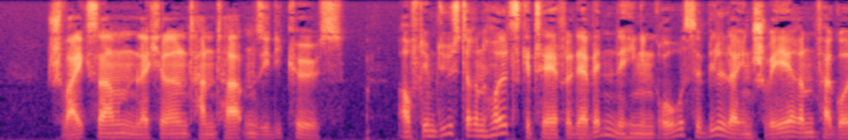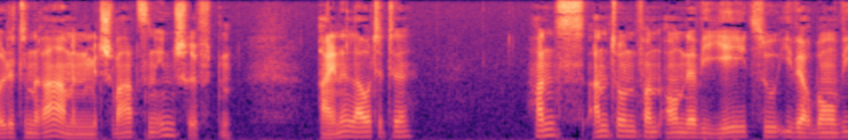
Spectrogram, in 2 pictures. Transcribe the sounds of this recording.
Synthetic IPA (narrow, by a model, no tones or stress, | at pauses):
ʃv̥a̰ɪkz̥aːmlɛçl̩nthanthaːbm̩ziːdiːkʰøːs | ʔaʊfd̥eːmdyːstʰəʁənɦɔlt͡sɡ̥ətʰɛːfl̩deːɐvɛndəɦɪŋənɡʁoːsəbɪldɐɪnʃv̥eːʁ̞ənfɛɐɡɔldətʰn̩ʁaːmənmɪtʃv̥aɐt͡sn̩ʔɪnʃʁ̥ɪftn̩ | ʔaɪnəlaʊtʰətʰə | hansʔa̰ntʰonfɔnʔɑdɛɐvijeːt͡suʔivɛɐbɑ̃v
